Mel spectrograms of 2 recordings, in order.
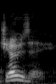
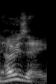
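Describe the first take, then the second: First: The name is pronounced the Portuguese way. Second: The name is pronounced the Spanish way. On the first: The speaker calls it right. "No, no, I mean Jose" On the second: The speaker calls it wrong. "that's Spanish Mexican as opposed to Portuguese Brazilian"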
